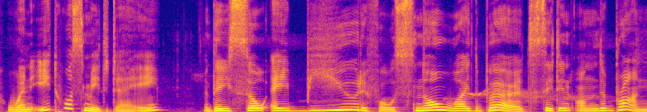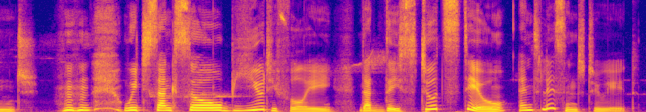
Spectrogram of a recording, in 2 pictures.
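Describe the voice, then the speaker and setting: A woman narrating a bedtime fairy tale as a storyteller, in a gentle, soothing and expressive way. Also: medium pitch, slow, no room sound.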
